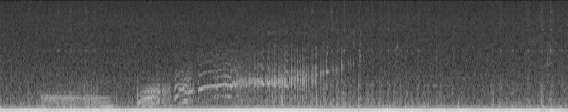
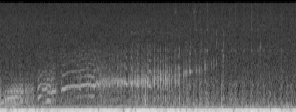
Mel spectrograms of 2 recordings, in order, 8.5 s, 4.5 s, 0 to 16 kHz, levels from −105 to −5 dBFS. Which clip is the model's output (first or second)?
second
